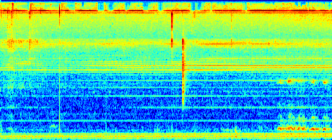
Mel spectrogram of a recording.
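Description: Quiet, constant low hum with a faint buzz and the engine off; the gearbox control unit keeps humming, cause unknown.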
